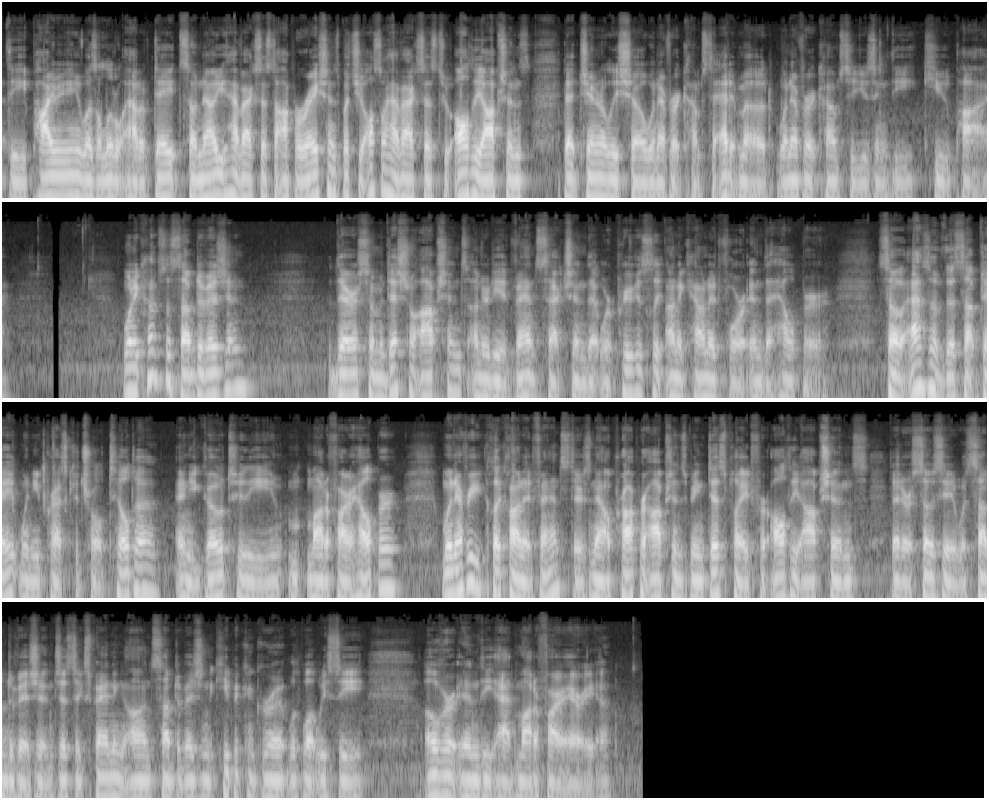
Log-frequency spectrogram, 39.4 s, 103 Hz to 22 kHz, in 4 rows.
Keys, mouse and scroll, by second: 8.6 right click, 19.3 middle click, 20.0 ctrl+`, 21.5 click, 24.2 click.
